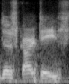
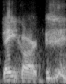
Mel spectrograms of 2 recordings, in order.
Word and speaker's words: Descartes: This would be the time to mention the philosopher Descartes. Now, when I read him when I was in high school, nobody knew enough French to know that his name was not Descartes. It is actually Descartes.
